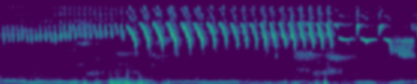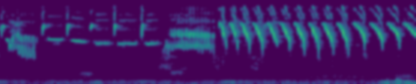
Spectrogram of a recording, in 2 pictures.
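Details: A canary, described as a vigorous, outstanding singer, sings a long, rapid song of high rolling trills and bright repeated chirps, shifting to a new phrase every second or two, over a faint low hum.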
